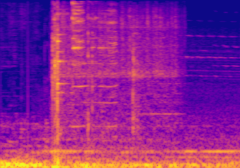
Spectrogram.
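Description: A sudden crash of shattering glass about half a second in, with a high ringing tinkle and a second clink a second later. It cuts off abruptly near the end, over a low, steady musical drone.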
